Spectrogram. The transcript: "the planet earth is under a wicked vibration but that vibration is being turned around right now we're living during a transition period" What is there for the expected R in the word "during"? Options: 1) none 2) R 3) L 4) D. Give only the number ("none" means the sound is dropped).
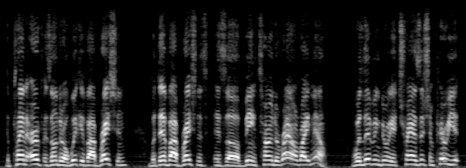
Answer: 2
